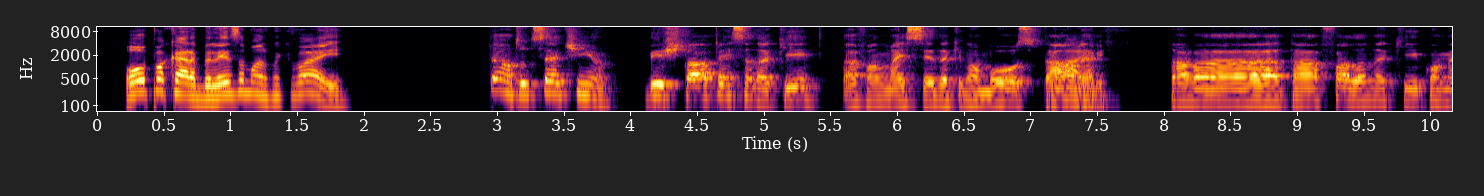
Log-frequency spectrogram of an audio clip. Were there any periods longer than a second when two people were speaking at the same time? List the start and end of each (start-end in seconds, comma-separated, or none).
none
